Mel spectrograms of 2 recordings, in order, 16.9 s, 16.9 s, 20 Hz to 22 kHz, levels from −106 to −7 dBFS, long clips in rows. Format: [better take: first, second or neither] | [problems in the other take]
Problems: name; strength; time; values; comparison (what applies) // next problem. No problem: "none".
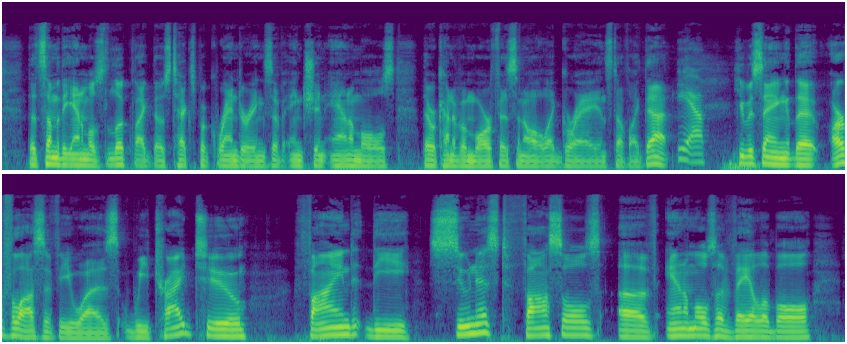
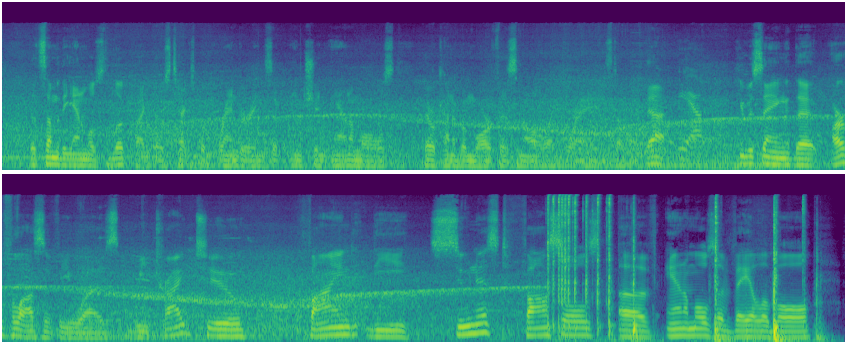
first | traffic noise; loud; throughout; 3 dB below the speech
